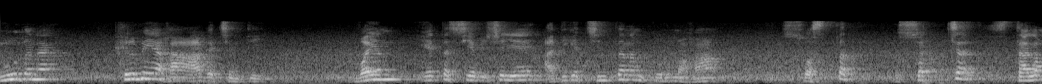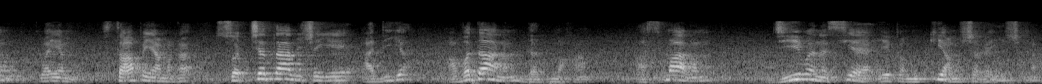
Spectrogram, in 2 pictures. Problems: none marked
